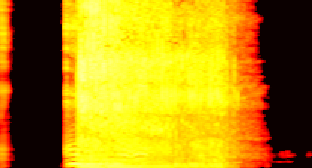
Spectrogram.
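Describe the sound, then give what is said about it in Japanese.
A loud fart bursts out alone, a low buzzing blast lasting just over a second that trails off, with silence before and after. “ほら、くさくさおなら攻撃よ。くさいくさーい、おならくさーい。”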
